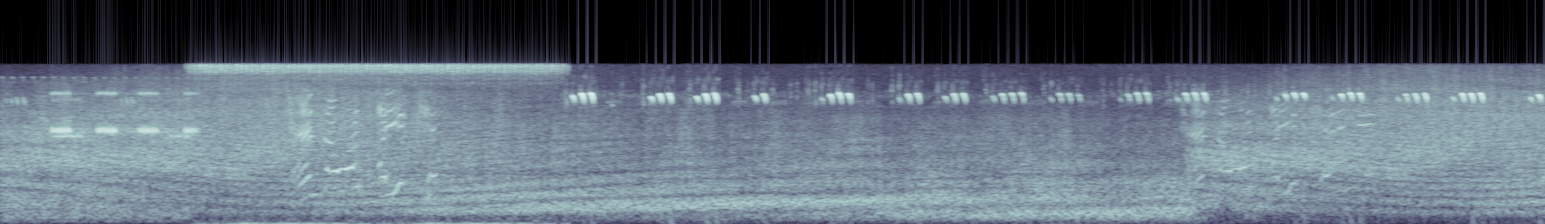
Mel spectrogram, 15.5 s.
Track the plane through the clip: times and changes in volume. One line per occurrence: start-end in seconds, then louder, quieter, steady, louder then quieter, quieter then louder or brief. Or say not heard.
0.0-15.4 steady.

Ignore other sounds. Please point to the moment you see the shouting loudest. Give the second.
3 s.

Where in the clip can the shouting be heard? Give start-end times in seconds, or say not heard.
2.9-4.4, 11.8-13.8.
